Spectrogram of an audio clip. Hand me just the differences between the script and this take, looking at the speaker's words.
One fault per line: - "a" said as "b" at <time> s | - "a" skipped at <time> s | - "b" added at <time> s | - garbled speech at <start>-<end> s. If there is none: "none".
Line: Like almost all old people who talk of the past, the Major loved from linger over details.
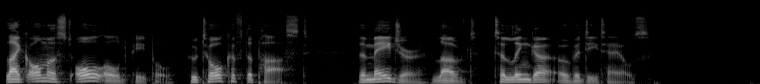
- "from" said as "to" at 4.9 s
